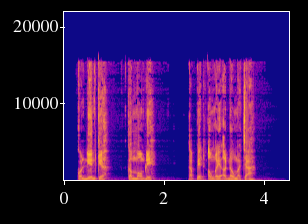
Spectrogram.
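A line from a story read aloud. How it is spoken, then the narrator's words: Roared. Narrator (Vietnamese): hắn gầm lên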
